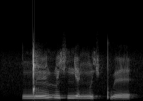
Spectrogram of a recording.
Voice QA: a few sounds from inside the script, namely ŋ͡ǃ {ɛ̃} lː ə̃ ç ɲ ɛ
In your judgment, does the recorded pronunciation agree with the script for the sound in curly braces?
yes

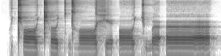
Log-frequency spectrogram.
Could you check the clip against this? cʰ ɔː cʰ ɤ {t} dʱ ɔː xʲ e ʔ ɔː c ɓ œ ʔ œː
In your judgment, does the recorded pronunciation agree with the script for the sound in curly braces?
no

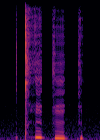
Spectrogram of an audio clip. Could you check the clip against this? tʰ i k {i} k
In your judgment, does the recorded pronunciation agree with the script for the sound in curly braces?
yes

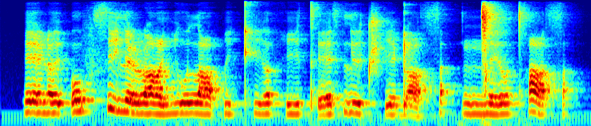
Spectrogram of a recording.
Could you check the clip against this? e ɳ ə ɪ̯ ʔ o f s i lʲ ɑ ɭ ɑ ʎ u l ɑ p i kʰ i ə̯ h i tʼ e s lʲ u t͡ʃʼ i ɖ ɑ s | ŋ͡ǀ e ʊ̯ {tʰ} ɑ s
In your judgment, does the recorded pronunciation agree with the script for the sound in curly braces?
yes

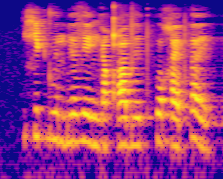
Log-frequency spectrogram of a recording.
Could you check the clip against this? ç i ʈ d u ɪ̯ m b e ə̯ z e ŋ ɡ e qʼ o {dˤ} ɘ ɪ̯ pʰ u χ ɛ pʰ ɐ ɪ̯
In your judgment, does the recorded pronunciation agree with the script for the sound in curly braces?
no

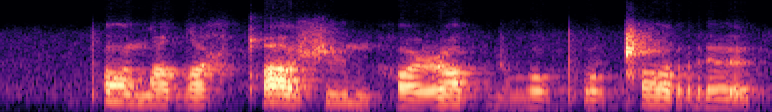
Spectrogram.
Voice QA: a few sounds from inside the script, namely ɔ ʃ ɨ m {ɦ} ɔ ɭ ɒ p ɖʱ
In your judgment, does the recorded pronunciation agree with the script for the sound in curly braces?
no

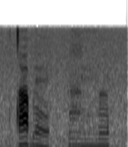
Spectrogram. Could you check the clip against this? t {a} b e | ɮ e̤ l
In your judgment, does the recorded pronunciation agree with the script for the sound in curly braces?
yes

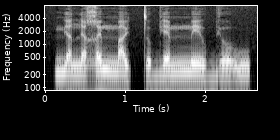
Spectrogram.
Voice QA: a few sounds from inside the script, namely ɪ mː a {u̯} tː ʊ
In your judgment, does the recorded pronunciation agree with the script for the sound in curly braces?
no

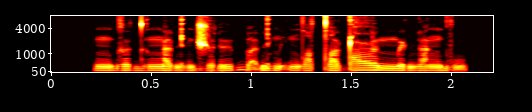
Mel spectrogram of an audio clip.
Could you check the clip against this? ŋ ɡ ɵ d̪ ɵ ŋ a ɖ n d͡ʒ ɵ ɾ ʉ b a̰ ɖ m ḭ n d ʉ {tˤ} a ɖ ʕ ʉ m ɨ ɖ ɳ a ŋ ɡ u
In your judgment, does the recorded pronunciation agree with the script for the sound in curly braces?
yes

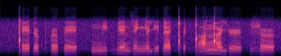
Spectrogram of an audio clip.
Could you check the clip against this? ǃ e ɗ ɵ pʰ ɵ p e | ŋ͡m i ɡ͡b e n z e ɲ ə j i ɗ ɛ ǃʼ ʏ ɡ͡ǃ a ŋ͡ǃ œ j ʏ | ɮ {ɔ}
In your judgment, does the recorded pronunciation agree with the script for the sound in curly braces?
no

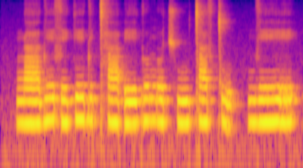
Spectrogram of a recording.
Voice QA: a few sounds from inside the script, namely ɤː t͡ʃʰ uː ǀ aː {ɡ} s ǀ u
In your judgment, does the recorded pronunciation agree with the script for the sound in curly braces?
no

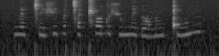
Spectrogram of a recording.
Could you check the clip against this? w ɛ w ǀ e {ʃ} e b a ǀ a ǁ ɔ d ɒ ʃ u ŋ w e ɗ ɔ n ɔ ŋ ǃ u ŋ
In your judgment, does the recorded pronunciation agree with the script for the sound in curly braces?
yes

